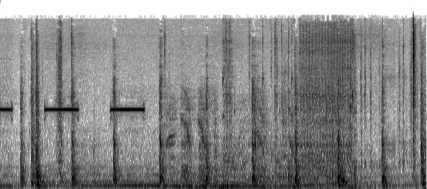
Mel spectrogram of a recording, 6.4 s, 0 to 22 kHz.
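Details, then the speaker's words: 2000 Honda Accord no-crank no-start with low battery and new negative terminal: repeated clicks and short cranking bursts with beeps, nearly starting while someone taps the starter; failing starter motor. "So the car almost started. Now we're going to try and start it again with the booster pack connected. We're able to start the vehicle while tapping on the starter, so we're just going to go ahead and replace the starter."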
